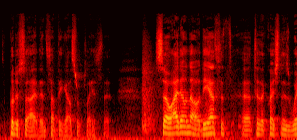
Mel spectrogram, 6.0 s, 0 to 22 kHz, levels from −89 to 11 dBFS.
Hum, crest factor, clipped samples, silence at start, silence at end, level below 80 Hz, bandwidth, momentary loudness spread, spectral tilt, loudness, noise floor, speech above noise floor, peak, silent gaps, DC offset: none; 20 dB; under 0.1%; 0.1 s; 0 s; -56 dBFS; 15.5 kHz; 19 LU; -4.5 dB/octave; -33 LUFS; -54 dBFS; 21 dB; -14 dBFS; none; under 0.1%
